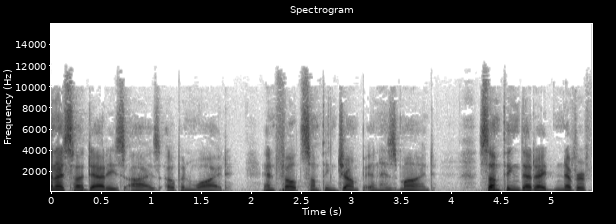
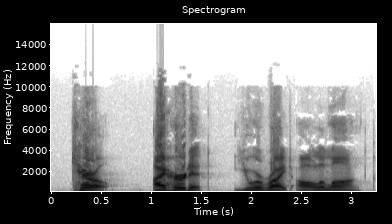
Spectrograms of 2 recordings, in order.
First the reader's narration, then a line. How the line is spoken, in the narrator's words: he was running downstairs, shouting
